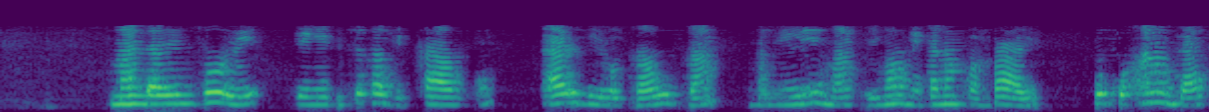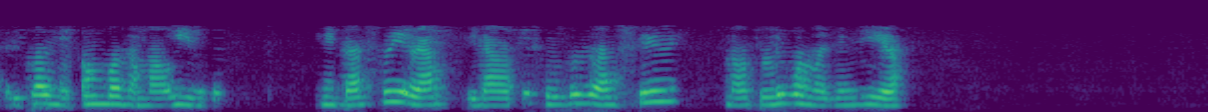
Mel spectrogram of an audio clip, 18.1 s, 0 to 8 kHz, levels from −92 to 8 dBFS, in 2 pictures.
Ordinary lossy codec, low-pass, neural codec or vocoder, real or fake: AAC, 16 kbps; 7.2 kHz; codec, 44.1 kHz, 1.7 kbps, Pupu-Codec; fake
